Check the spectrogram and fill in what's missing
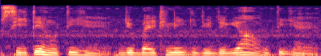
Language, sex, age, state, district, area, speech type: Urdu, male, 18-30, Telangana, Hyderabad, urban, spontaneous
